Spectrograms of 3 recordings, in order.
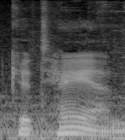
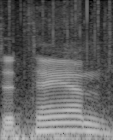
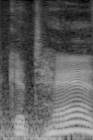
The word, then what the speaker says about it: Catan: for saying words wrong, I thought it was actually pronounced Citan, which, okay, cool, might be, I take it back, I'm gonna say it right from now on.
